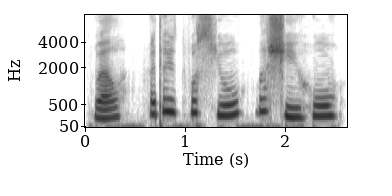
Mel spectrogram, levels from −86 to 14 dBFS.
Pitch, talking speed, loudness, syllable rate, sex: 250 Hz, 160 wpm, -14 LUFS, 4.3 syllables/s, female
